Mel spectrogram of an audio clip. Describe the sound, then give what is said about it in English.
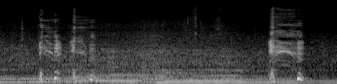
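Coughing from a tickle in the throat: a few short coughs come in two clusters, one early and one near the end, over a steady low engine-like hum. “be hacking. I don't have it. I just got something in my throat. Man, it is a strong tickle.”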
